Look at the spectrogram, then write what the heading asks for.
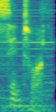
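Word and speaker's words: Saint: in English but uh we've been hearing it on the subway and everything then they pronounce it San so there you go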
